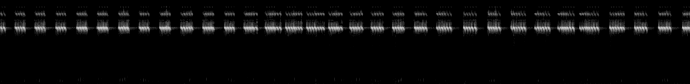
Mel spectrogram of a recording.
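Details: Pair of crickets heard at close range: rapid, regular high-pitched chirps repeating several times a second, bright and rhythmic, occasionally doubling where the two insects overlap, against complete silence.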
